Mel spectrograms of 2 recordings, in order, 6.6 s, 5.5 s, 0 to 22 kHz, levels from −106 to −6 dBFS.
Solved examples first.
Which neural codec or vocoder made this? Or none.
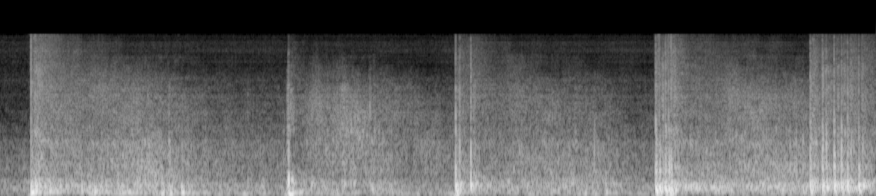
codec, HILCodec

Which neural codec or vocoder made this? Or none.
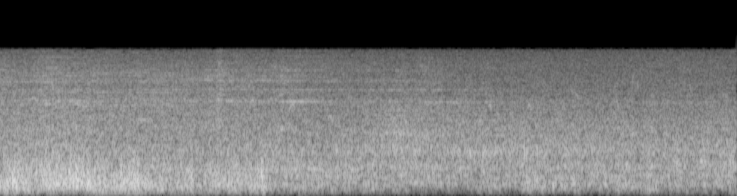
none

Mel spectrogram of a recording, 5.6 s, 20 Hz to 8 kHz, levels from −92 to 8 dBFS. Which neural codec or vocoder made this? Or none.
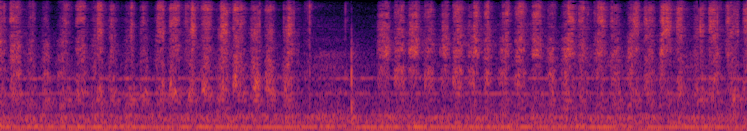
none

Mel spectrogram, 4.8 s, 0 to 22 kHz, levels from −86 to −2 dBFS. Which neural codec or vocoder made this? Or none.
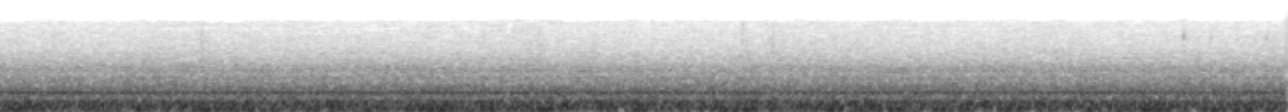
vocoder, BigVGAN v2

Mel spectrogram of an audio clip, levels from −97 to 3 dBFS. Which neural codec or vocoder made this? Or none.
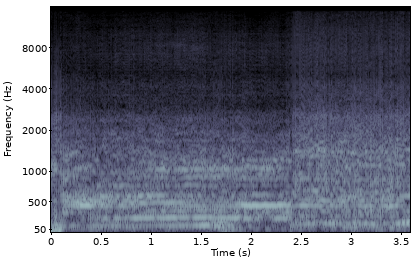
vocoder, BigVGAN v2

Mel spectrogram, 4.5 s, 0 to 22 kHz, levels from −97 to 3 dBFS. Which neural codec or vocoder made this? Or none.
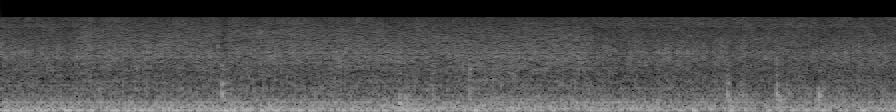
vocoder, Vocos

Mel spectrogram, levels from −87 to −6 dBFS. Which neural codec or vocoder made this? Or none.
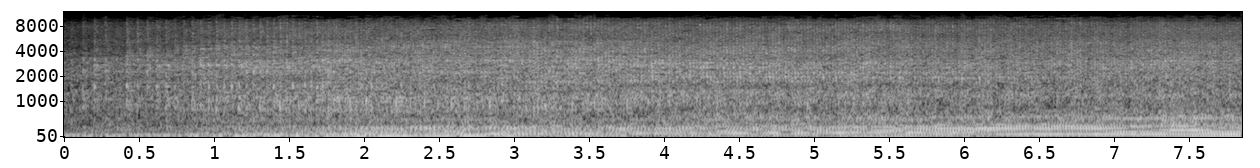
vocoder, BigVGAN v2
